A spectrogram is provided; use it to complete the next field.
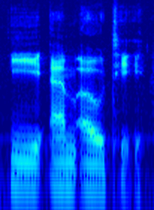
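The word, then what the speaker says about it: Witenagemot: We got Wittenagamat, which is an Anglo-Saxon national council or parliament. Oodles and oodles of uses for your everyday life. Mm-hmm. You want to spell it Wittenagamat. for It's the Wittenemot.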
